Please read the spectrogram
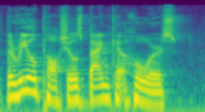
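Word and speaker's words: Hoare's: Whores, but it's spelled... – Whores? Yeah. Interesting. Okay. – It is spelled HORE'S.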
